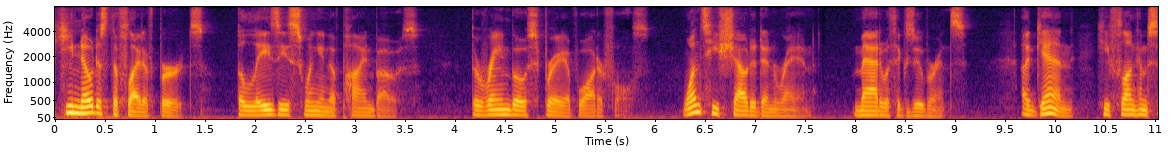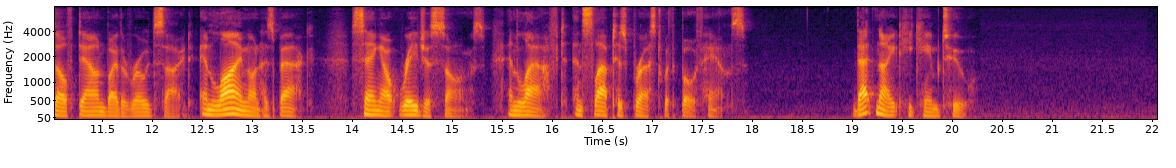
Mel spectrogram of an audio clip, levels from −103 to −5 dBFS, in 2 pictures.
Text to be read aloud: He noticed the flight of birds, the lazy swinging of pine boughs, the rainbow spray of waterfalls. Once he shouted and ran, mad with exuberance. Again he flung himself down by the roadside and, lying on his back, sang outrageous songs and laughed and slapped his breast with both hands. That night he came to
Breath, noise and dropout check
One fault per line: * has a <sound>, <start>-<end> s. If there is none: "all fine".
all fine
